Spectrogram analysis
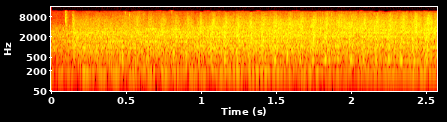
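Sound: helicopter flying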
